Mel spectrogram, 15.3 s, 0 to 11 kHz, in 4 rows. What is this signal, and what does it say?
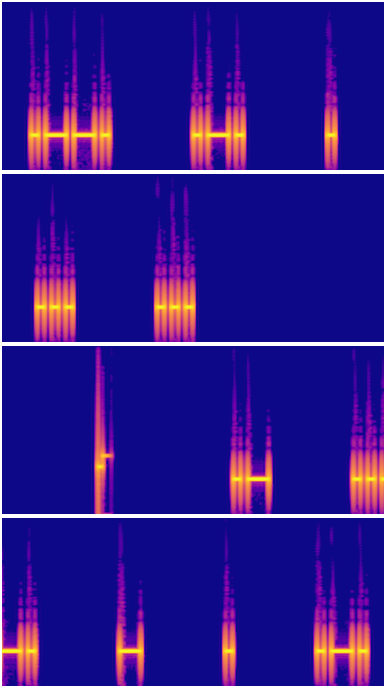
Morse code, heard as a keyed tone, about 17 wpm, spaced as for 8 wpm, 700 Hz. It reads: PRESS AFTER
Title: 4x Character Spacing - Top 300 Words - 17wpm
